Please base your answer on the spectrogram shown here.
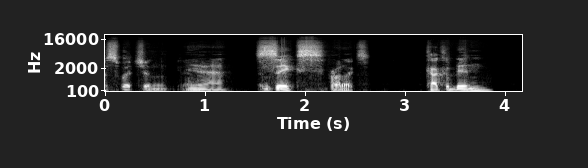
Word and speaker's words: Kakubin: and yeah six products Coco bin you said it right kakubin what I have no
